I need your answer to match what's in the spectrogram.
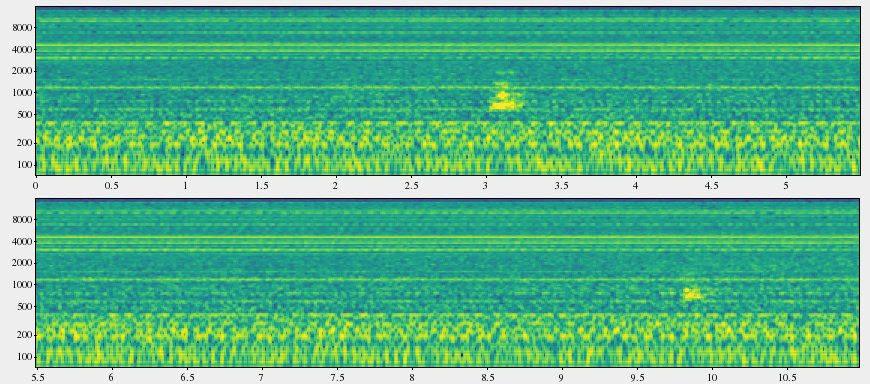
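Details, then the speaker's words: Samsung front-load washing machine on a cotton wash cycle with bubble soak and heavily soiled clothes, at full spin: a loud, steady high-pitched whine, likened to a Ferrari, holds level with only a faint hiss. Fast, even spin, normal. "I recall in another of my videos, a subscriber said, it sounds like a Ferrari. But you can hear, it's so fast. It's spinning so fast."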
